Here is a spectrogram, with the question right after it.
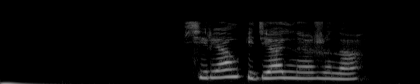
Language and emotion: Russian, neutral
